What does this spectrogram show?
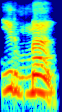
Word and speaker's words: irmã: vendo ó penúltima sílaba agora aqui ó irmã é a última sílaba mã é próximo próximo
